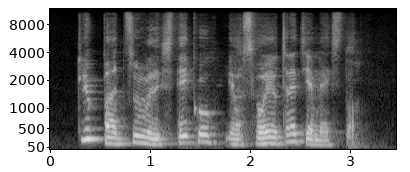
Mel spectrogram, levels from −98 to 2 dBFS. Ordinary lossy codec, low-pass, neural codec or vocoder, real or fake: none; 10.8 kHz; codec, 32 kHz, 1.9 kbps, SNAC; fake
